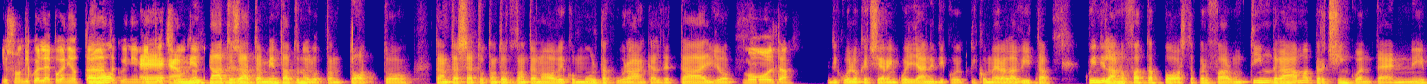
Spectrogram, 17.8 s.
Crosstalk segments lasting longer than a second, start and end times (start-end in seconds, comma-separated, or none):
1.1-2.5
